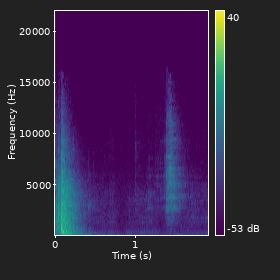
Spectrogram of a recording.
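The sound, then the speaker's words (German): Heavy metallic clunks from an iron bar being seated in a door frame and clamped with two bolts: one loud, sharp strike at the start, then a softer knock about a second and a half later. “Hier diese Eisenschiene lagert in der Türfassung und muss mit den beiden Riegeln festgeklemmt werden.”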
